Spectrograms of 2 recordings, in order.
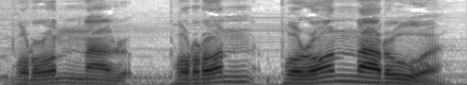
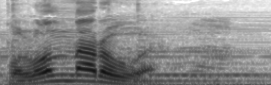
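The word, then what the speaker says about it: Polonnaruwa: The place we're going to is called Polonnarua. Polonnarua. The ancient city of Polonnarua. The ancient city of Polonnarua is a UNESCO World Heritage Site and the second most ancient of Sri Lanka's kingdoms. Polonnarua was first established by the Chola dynasty as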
